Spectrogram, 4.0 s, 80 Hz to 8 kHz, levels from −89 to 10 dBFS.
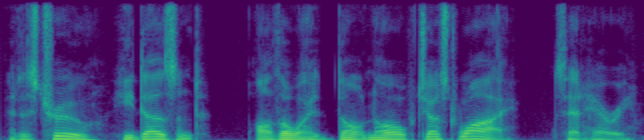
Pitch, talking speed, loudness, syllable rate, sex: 110 Hz, 195 wpm, -16 LUFS, 4.6 syllables/s, male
